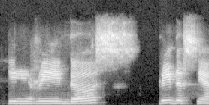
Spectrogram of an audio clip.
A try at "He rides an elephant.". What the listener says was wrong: Rights. Jadi huruf I itu bacanya I. Misalnya tulisannya I love you, I tulisannya I love you, bacanya I itu dibaca I.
